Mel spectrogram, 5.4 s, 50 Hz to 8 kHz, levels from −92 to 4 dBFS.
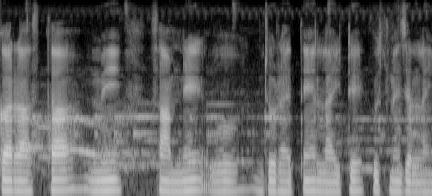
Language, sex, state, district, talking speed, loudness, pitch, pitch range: Hindi, male, Uttar Pradesh, Lucknow, 145 wpm, -22 LUFS, 110 Hz, 105-115 Hz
